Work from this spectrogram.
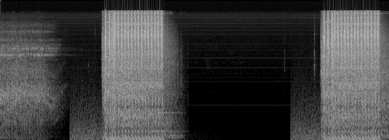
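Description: Two long bursts of rapid automatic gunfire ring out loud and close in the sci-fi survival game Empyrion Galactic Survival, each preceded by a shorter rattle and separated by a brief silence.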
